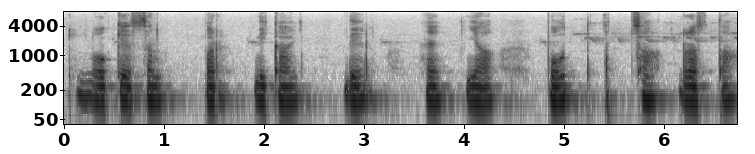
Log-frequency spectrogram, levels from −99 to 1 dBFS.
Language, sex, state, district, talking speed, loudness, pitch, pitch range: Hindi, male, Rajasthan, Jaipur, 100 wpm, -20 LUFS, 130 Hz, 125-135 Hz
